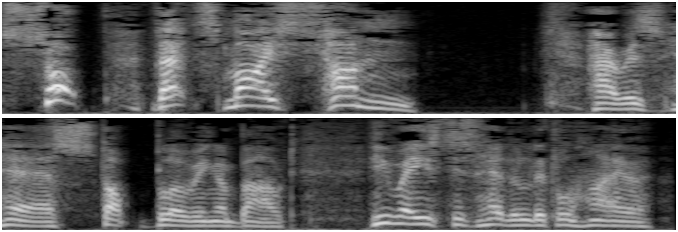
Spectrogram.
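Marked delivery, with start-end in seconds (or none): 0.0-2.1 high, loud shout, slowing at the end; desperate yell. A narrator's reading. Father halts wizards firing at his son, desperate yell. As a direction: yell to protect your child. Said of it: "yelled a voice he recognized".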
